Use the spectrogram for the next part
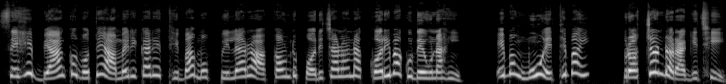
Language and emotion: Odia, angry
